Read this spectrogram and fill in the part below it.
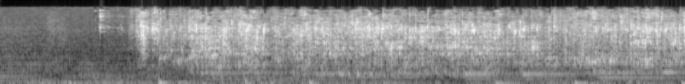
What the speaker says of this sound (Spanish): Vamos a verter el agua.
